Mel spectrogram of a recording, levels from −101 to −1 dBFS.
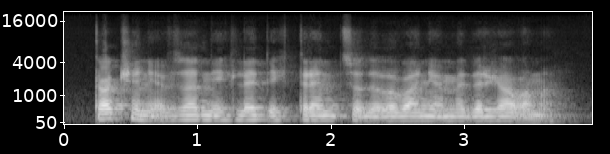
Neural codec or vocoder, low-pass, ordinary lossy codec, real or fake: autoencoder, 48 kHz, 128 numbers a frame, DAC-VAE, trained on Japanese speech; 19.8 kHz; none; fake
